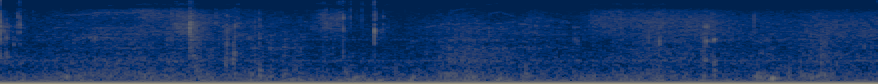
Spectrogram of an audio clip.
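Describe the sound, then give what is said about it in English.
Faint chewing and biting on a grape Pop-Tart, with a few soft crunchy bites over steady low noise, without talk. “It's probably because they taste like every normal Pop Tart. These are not bad.”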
